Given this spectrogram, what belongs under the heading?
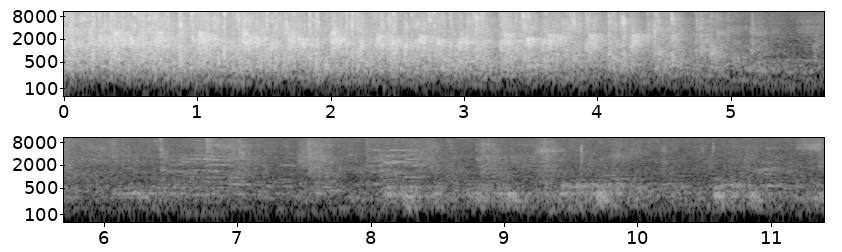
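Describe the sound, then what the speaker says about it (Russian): Audience applause at a Russian concert of authored songs rings out dense and loud for several seconds, then fades away into a quiet hall with scattered sounds. "Ваши аплодисменты."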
